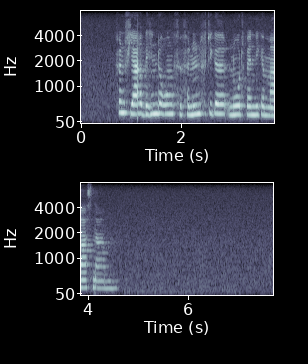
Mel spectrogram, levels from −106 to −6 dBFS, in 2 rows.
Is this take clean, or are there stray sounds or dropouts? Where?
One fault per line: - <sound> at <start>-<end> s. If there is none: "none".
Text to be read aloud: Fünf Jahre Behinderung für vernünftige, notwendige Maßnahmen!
none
